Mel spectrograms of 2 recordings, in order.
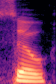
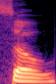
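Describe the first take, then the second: The two takes are said the same way.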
